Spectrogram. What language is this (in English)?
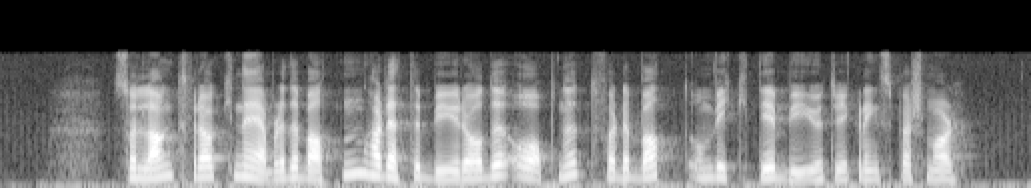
Norwegian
